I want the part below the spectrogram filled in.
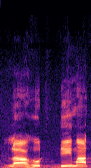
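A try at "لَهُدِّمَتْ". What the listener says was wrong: Ada anginnya Pak. Mat. Kasih angin Pak. Disebulin sengaja. Mat. Karena kita kan nggak ada ngucapin pakai hamus kayak gitu.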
